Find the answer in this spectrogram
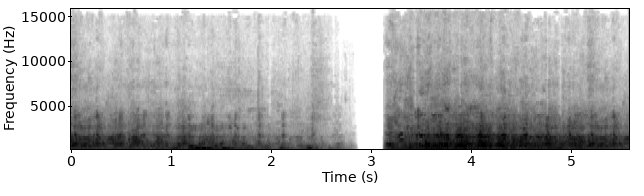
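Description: A group of people laughing and chattering all at once. It fades away about two and a half seconds in, breaks off to silence, and starts again about three seconds in.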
